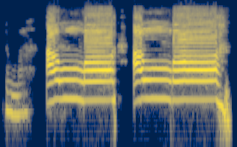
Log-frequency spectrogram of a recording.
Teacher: ketika kita menebalkan huruf lam nya itu pangkal lidahnya angkat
